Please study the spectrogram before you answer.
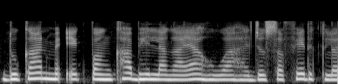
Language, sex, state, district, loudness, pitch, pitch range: Hindi, female, Jharkhand, Palamu, -12 LUFS, 230 Hz, 220-245 Hz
